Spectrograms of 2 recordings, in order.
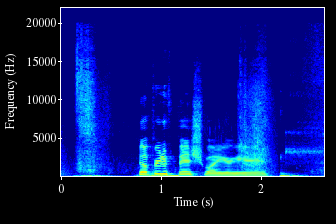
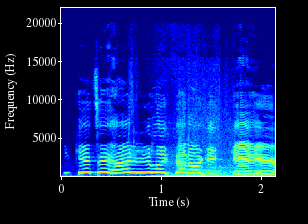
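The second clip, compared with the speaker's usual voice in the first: higher, fast, playful fluster; hammed-up high-pitched fluster; mock flustered squeal; 13 semitones higher, 3 dB louder than usual. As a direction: squeak it out, teasing. Mock flustered reply to chat.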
